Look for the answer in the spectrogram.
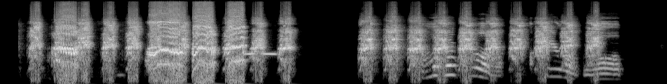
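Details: Pet amazon parrot calling while a second parrot responds: loud, harsh, raspy squawks in rapid bursts, about four a second, broken by a short pause before a second run of strident, slightly tonal cries.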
